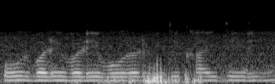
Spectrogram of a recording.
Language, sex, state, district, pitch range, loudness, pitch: Hindi, female, Haryana, Charkhi Dadri, 180-185 Hz, -19 LUFS, 180 Hz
